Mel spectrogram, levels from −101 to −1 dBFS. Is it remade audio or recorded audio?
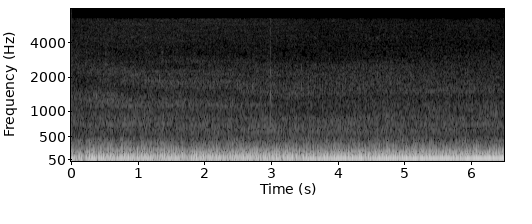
recorded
